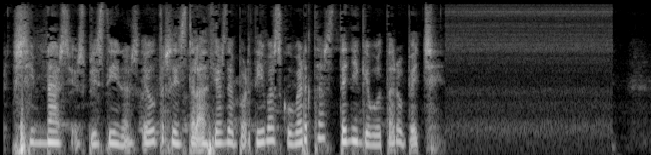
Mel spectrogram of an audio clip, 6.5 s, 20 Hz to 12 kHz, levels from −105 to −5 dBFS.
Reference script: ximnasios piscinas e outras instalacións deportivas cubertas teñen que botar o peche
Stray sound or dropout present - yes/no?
no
